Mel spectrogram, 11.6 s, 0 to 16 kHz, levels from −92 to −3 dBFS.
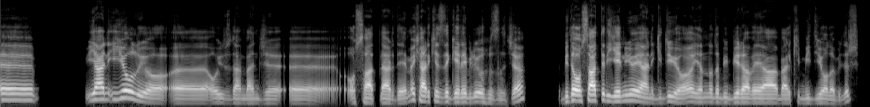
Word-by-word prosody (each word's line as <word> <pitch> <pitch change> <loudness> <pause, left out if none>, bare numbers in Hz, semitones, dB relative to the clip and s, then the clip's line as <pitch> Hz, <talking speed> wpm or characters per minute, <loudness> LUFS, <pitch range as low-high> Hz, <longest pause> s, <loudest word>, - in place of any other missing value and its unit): Eee, 170 -1 +2 0.7
yani, 185 0 +3
iyi 195 +5 0
oluyor, 135 - +2
eee, 100 -1 -2
o 110 - -5
yüzden 105 -1 -7
bence, 100 -1 -7
eee, - - -6 0.2
o 455 - -5
saatlerde 105 -1 0
yemek, 135 +11 -4
herkes 140 -3 +2
de - - +1
gelebiliyor 120 +1 -2
hızlıca. 90 -5 -5 0.5
Bir 135 - -7
de - - +6
o 155 -1 +9
saatte 160 +2 +7
de 150 - -4
yeniyor 145 +3 +1
yani, 120 -7 +2
gidiyor. 110 +2 -2
Yanına 120 0 -5
da 120 -2 -5
bir 115 -3 -10
bira 120 -1 +2
veya 110 -1 +2
belki 105 -1 -4
midye 105 +1 -8
olabilir. 105 - -6
120 Hz, 165 wpm, -24 LUFS, 105-160 Hz, 0.7 s, o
